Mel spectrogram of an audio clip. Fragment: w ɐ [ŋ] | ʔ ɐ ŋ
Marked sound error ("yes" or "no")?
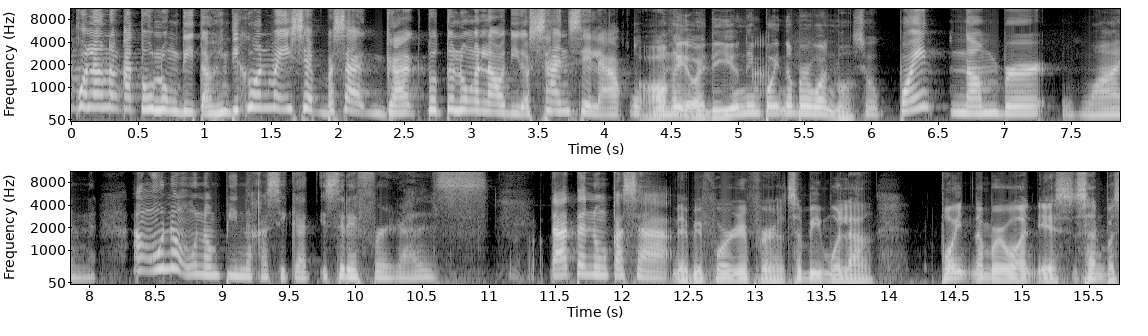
yes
